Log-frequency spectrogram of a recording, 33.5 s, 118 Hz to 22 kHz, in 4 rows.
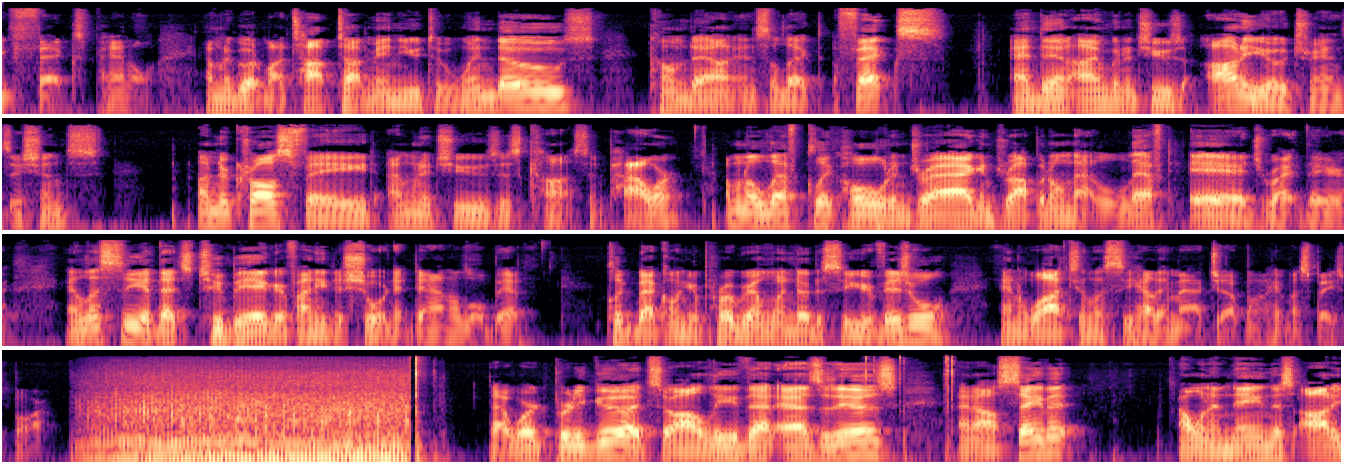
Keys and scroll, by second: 25.4 space, 27.6 space, 30.6 super+s.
